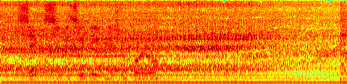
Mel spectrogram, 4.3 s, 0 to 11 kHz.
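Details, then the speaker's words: Lexus LS460 V8 on a cold start after sitting: slightly uneven, lumpy low idle with a vibration from a misfire; owner suspects a direct injector and plans intake and valve cover gasket work. "there is a little bit of a vibration which is the misfire right now it sounds kind of rough it's been sitting it's a cold start but we'll take a look at the engine"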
